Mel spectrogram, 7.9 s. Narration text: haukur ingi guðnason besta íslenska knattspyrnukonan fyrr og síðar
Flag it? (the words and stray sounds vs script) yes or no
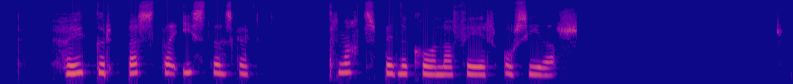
yes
